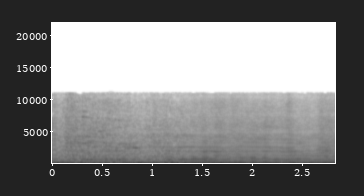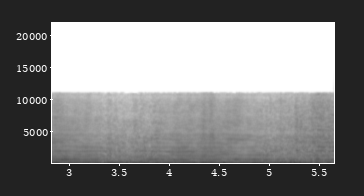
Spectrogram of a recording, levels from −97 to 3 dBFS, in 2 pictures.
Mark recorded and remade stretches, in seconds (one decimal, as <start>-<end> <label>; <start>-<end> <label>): 0.0-1.3 recorded; 1.3-3.3 remade; 3.3-3.9 recorded; 3.9-4.9 remade; 4.9-5.7 recorded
